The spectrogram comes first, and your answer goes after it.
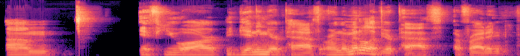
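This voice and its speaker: A middle-aged man speaking reflectively as a guest playwright in an interview, thoughtful and halting, often circling back to rephrase. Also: lowish voice, mellow, low-quality recording.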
